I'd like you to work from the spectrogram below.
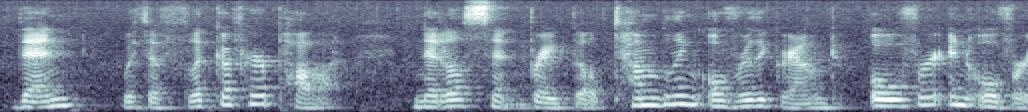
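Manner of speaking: plain reading voice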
